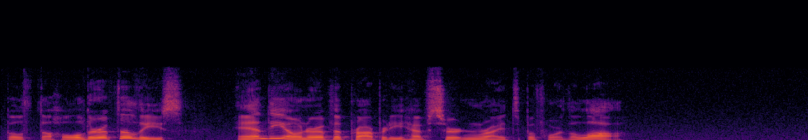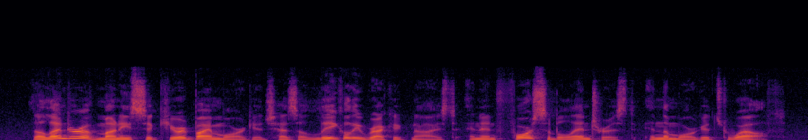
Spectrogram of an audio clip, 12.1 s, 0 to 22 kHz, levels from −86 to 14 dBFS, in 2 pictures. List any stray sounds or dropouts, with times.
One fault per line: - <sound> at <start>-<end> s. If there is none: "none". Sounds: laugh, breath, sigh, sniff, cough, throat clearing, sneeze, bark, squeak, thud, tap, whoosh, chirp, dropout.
none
